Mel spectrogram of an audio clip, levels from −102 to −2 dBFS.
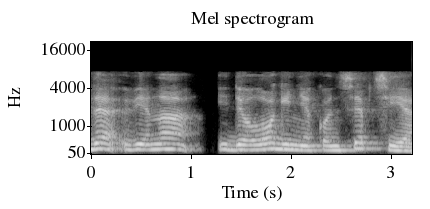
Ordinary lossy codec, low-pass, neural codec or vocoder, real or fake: AAC, 32 kbps; 7.2 kHz; none; real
